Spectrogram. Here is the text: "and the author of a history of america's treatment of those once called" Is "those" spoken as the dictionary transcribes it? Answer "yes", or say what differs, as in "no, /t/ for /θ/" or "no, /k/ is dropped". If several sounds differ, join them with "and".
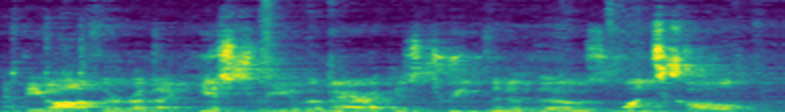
yes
